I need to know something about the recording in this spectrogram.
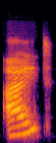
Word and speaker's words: I'd: Pero si lo dicen así, de la forma contraída, tienen que pronunciar muy bien la D. Porque si solamente me dicen I buy a house, va a parecer que están hablando en el presente simple.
